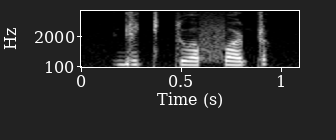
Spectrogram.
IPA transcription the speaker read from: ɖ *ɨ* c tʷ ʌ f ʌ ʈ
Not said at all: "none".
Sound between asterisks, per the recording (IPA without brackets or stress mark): i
